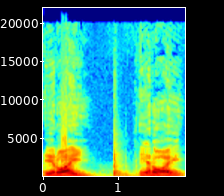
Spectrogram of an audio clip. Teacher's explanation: herói é uma oxítona que termina com esse ditongo aberto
